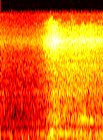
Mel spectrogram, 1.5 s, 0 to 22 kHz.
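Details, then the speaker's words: Mercedes S500 engine running with the E-gas throttle module under test: quiet idle swells into a smooth, clean rev with no stumble; acceleration good, module works fine. "Acceleration is good. So there is no problem with it."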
